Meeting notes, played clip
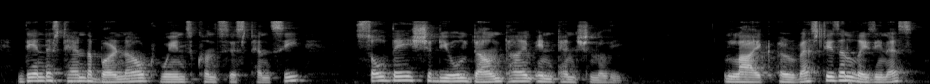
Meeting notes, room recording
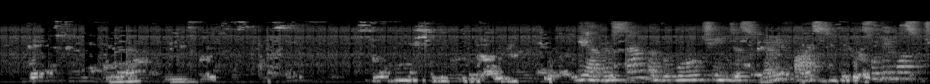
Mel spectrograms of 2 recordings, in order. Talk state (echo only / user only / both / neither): both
